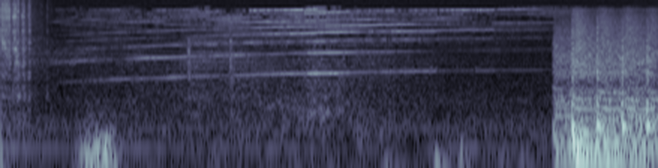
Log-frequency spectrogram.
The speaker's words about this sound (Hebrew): יאללה, אם רק הייתי שומע פה אות של פינת ההופעות שלנו.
